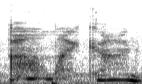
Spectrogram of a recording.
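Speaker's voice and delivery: breathless whisper; whispered oh my God. Real, not acted. The vlogger gossips about the twist in a whisper. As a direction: hush it like juicy gossip.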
